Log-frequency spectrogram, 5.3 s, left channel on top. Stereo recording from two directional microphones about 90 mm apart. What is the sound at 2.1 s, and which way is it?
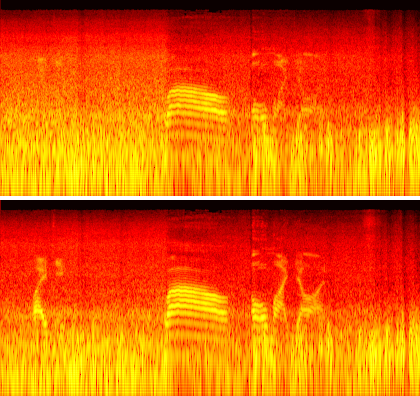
Speech, 20° right (ahead or behind).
